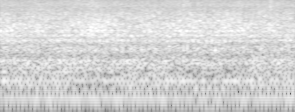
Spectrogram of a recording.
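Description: Propeller airplane droning steadily in flight in the FlightGear simulator, a continuous loud engine and airscrew hum with a low tonal buzz and no breaks.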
